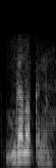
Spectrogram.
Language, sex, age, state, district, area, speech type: Santali, male, 45-60, West Bengal, Purulia, rural, conversation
